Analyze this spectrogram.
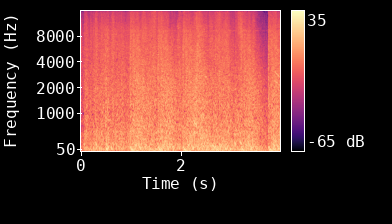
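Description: A pistol fires in quick bursts of shots.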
